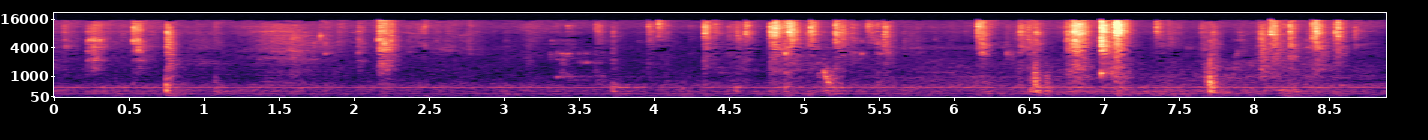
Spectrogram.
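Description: Close eating sounds: wet chewing and mouth smacks and clicks, with light crackles of fingers picking rice and food off aluminium foil, thicker in the second half.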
